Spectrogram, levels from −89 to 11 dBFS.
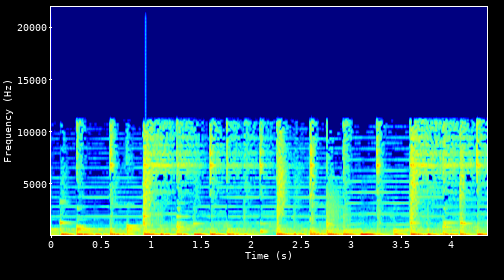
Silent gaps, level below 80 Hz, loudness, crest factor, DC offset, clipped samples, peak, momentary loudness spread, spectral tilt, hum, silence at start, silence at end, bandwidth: none; -16 dBFS; -16 LUFS; 14 dB; under 0.1%; under 0.1%; 0 dBFS; 6 LU; -4 dB/octave; none; 0 s; 0 s; 11.5 kHz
